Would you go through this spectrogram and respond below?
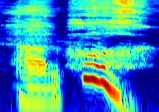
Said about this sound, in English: A gasp. I'm so sorry. It was a gasp.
